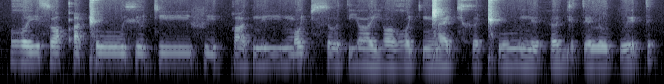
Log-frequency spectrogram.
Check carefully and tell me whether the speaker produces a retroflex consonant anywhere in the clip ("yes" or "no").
no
